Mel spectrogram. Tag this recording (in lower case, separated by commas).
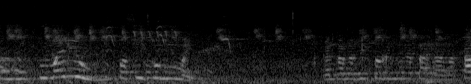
speech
